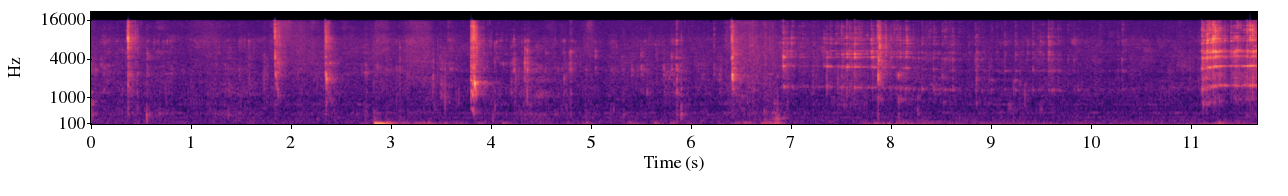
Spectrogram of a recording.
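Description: Close-miked chewing and mouth sounds of a person eating, with scattered sharp clicks of a utensil against a plate, and a drink from a bottle near the end.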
